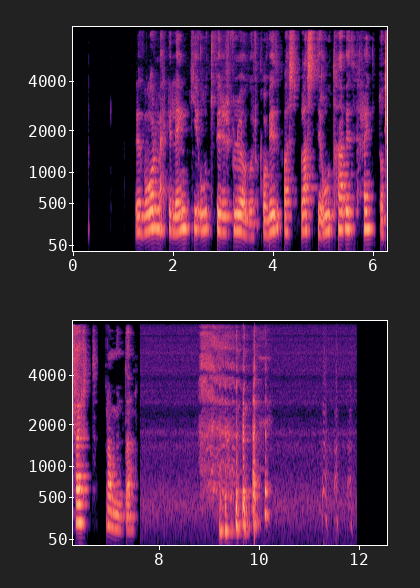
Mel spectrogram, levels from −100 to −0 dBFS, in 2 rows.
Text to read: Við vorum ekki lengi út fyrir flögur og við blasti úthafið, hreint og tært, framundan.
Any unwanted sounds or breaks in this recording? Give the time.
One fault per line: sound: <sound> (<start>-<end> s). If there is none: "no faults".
sound: laugh (8.8-10.3 s)
sound: laugh (11.2-11.9 s)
